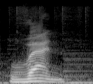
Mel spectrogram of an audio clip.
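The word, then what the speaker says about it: van: बैन नहीं होता, बैन मतलब बंदी होता है या किसी चीज़ पे पाबंदी लगा देना। वैन मतलब होता है गाड़ी, वैन वैन वैन।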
